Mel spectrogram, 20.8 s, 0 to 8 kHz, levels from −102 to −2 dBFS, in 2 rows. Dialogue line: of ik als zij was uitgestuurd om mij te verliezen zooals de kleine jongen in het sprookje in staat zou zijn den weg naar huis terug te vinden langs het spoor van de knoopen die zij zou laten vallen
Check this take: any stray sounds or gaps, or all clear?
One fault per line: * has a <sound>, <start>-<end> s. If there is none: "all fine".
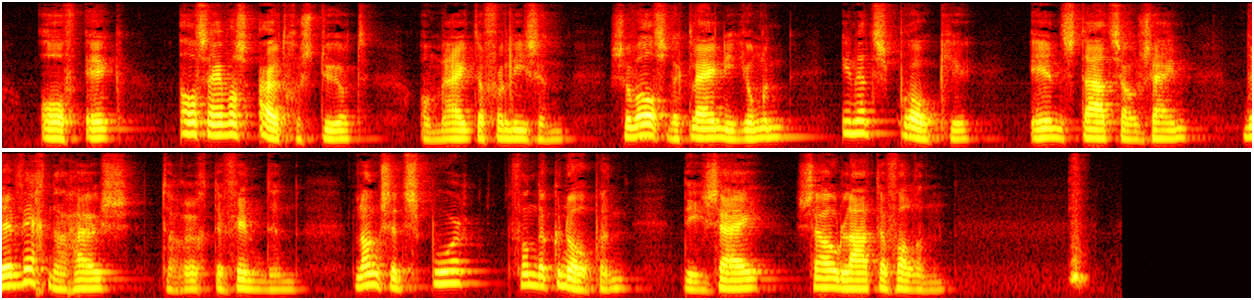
* has a whoosh, 19.3-19.5 s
